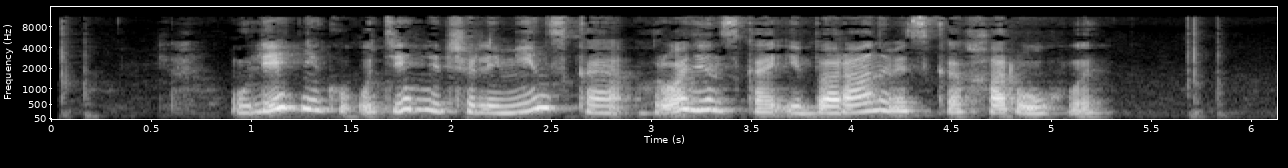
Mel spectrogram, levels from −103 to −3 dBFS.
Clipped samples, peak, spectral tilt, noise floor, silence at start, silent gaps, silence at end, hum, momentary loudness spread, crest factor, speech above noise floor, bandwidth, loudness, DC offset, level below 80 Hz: under 0.1%; -2 dBFS; -3.5 dB/octave; -58 dBFS; 0.9 s; none; 0.9 s; none; 9 LU; 18 dB; 39 dB; 11.5 kHz; -20 LUFS; under 0.1%; -70 dBFS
